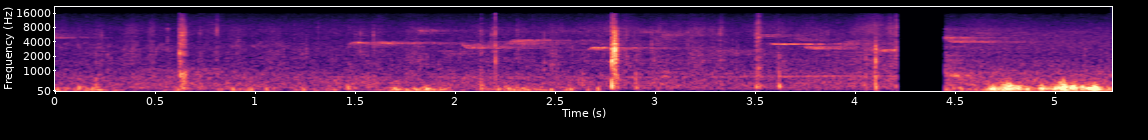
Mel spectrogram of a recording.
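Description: Footsteps tread on stone steps outdoors.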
